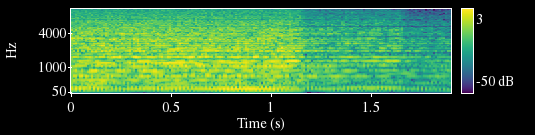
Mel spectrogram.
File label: SYNTHPAD, HOUSE, 125, A; eJay; Sphere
